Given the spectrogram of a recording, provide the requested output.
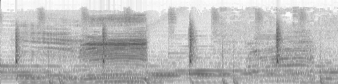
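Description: A cow moos in long, low, droning calls with rich harmonics, overlapping one another.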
